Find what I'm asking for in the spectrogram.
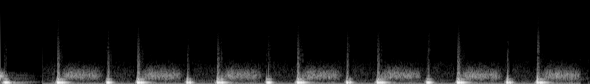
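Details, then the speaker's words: Aortic regurgitation in a heart-failure context: regular heart sounds near 75 a minute, each followed by a high-pitched, soft, blowing early diastolic murmur heard best at the left sternal border. "and here we have the aortic regurgitation a high pitch an early diastolic murmur heard best at the left sternum border listen on"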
